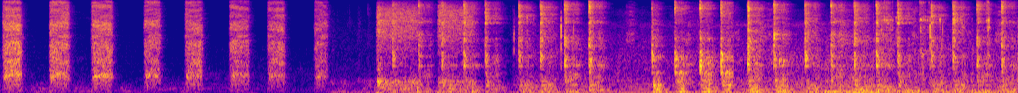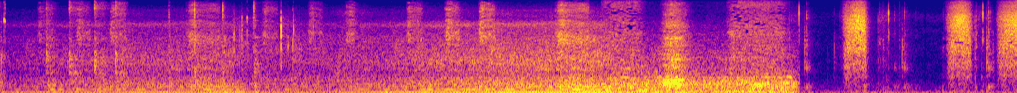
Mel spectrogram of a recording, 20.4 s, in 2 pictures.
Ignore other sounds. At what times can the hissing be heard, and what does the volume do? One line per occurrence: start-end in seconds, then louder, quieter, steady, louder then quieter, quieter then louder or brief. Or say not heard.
0.0-20.3 quieter then louder.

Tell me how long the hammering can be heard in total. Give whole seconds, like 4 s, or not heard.
9 s.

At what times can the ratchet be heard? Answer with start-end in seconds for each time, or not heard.
8.2-10.2.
